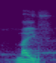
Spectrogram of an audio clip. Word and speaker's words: knife: n i f e knife whereas where first letter K whereas we pronounce it as knife K is a silent sometime com c m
